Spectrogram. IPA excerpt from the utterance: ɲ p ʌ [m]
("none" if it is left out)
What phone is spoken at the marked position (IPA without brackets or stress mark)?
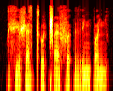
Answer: ɲ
